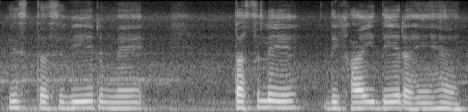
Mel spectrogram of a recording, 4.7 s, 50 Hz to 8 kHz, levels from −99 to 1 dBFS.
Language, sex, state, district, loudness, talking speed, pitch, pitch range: Hindi, male, Manipur, Imphal West, -20 LUFS, 100 wpm, 160 Hz, 155-170 Hz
